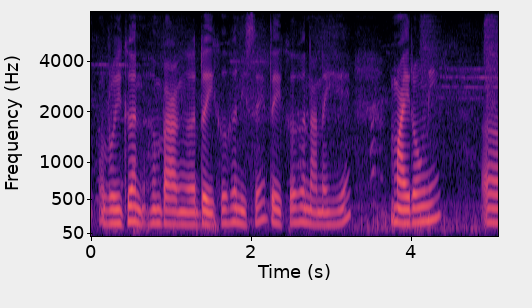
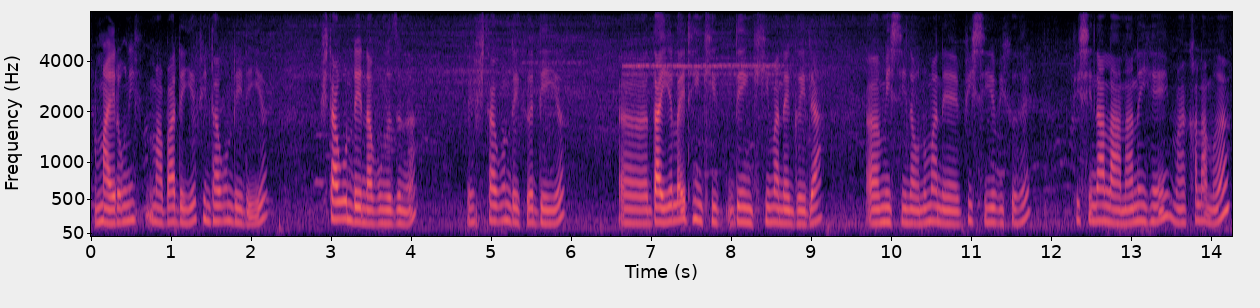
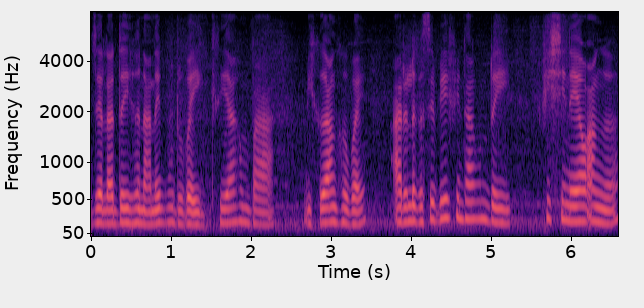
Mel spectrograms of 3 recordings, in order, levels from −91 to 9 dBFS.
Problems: constant background noise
